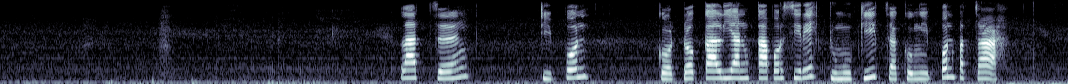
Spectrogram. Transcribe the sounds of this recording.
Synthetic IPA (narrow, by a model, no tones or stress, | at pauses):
lḁʒ̥əŋ | d̪̥i̤pʊn | ɡ̥ɔ̤ɖ̥ɔ̤kaliankapʊrsiɾɪhd̪̥ṳmuɡ̥i̥ʒ̥ä̤ɡ̥o̤ŋipʊnpət͡ʃah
